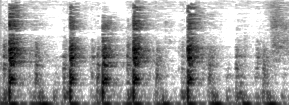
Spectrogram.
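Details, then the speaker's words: Top-load washing machine running, clunking from inside: rapid even clunking about seven times a second over low motor hum while agitating; pulsator knocking, with lots of debris and dirt found stuck under the pulsator when opened. "เสียงดังผิดปกติจากด้านในนะครับเวลาเราปั่นก็สภาพครับจะมีเสียงเนี่ยนะครับ"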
